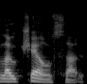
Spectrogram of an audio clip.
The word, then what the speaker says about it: Lo Celso: That's how I'm told it's pronounced, Lo Celso.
